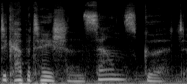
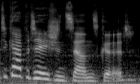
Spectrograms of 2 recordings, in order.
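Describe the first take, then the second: First: It is said in a put-on character voice. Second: It is said in a natural everyday voice.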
